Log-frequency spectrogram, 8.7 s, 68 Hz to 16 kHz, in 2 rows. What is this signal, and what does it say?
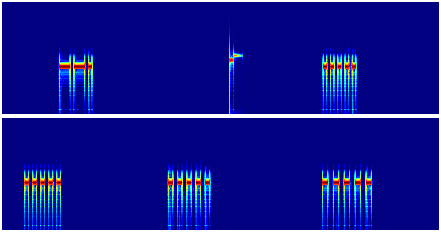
Morse code, heard as a keyed tone, about 31 wpm, spaced as for 7 wpm, 700 Hz. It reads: G 5555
